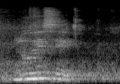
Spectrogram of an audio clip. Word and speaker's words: Louis: So the S is silent. You can take it for granted. Any French name, something is silent. What is silent, you have to figure it out.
